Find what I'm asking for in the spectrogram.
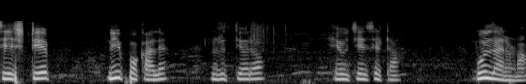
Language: Odia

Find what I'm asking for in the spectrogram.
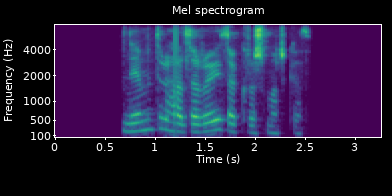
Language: Icelandic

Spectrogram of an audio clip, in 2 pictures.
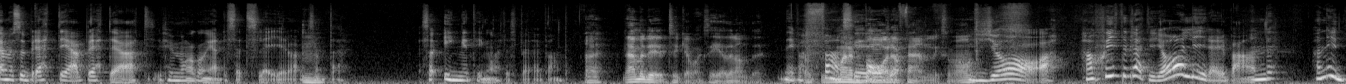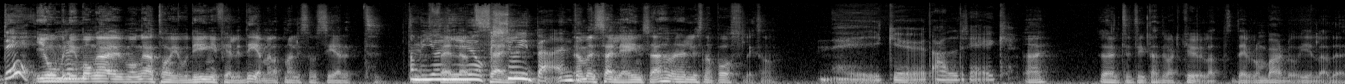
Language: Swedish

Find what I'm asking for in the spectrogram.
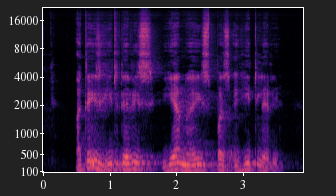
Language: Lithuanian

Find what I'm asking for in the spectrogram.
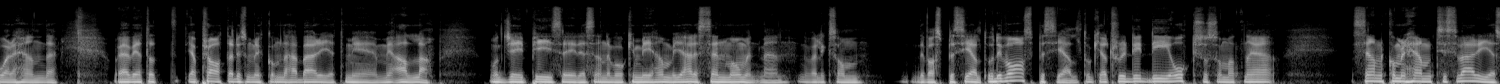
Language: Swedish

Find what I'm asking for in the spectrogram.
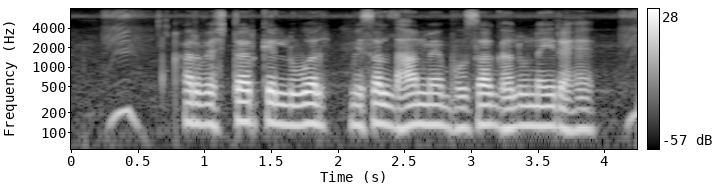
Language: Chhattisgarhi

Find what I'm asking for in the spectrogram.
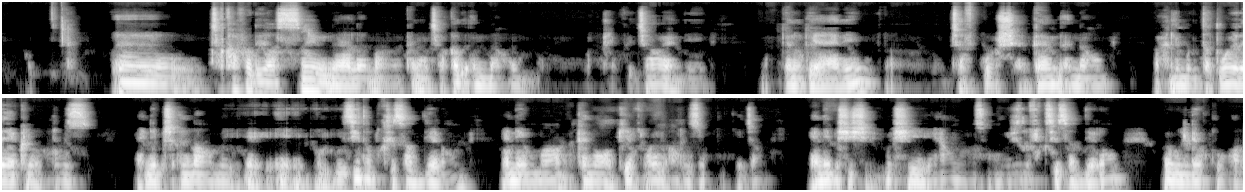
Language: Moroccan Arabic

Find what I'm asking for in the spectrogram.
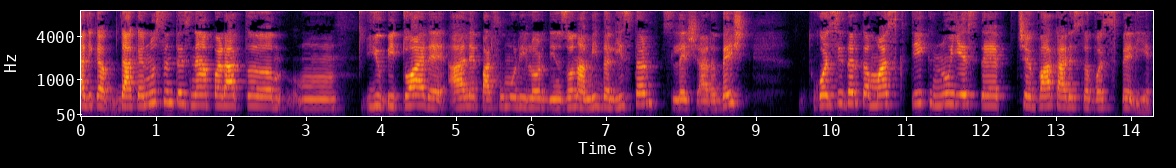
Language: Romanian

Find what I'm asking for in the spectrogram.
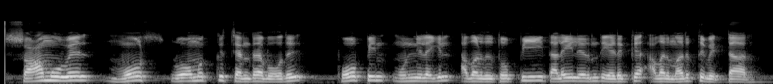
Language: Tamil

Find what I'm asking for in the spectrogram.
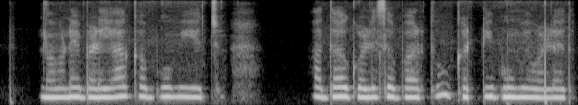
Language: Kannada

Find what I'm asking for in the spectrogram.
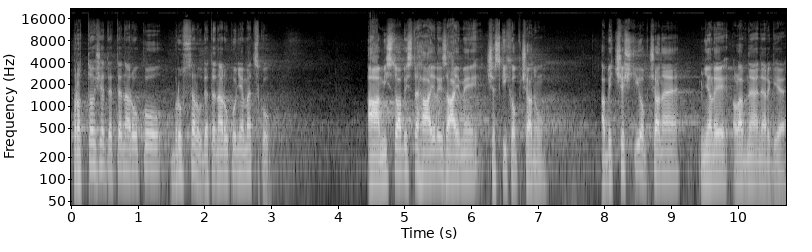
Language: Czech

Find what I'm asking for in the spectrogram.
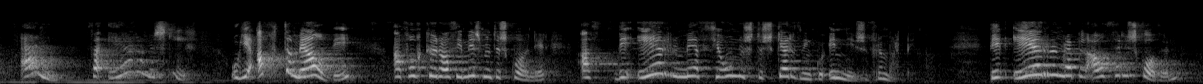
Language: Icelandic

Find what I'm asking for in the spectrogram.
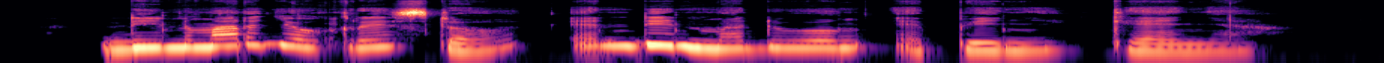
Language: Luo (Kenya and Tanzania)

